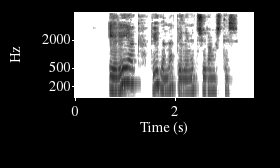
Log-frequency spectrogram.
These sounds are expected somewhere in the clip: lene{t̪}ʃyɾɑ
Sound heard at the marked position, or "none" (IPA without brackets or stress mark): t̪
